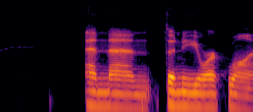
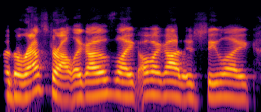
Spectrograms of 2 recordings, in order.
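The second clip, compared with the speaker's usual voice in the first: shocked gossip; 7 semitones higher, 10 dB louder than usual. Real, not acted. Retelling shocked reaction to Scheana.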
